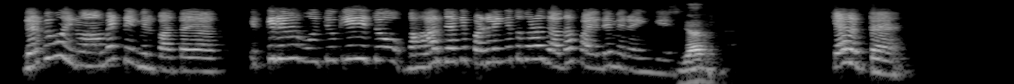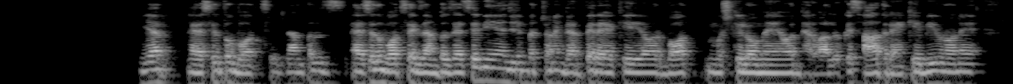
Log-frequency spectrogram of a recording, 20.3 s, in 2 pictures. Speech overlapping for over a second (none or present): none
